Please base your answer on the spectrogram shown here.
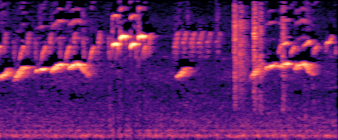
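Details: Yellow-vented bulbul (konin) in 'dacok blorok' style, a very vocal training recording for songbirds: a run of clear whistled notes, repeated and slightly rising, with higher twitters above them and a brief flutter near the end.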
